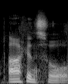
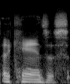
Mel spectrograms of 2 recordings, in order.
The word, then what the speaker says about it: Arkansas: And she puts up with me and my very bad pronunciation of Arkansas. For the longest time, I thought it was Arkansas.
